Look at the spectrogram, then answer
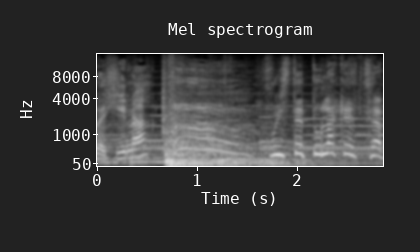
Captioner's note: very gay gasp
